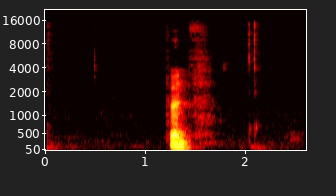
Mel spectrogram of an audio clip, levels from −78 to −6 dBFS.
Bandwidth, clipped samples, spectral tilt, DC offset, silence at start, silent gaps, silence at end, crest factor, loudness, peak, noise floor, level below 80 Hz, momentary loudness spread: 16 kHz; under 0.1%; -7 dB/octave; under 0.1%; 1.25 s; none; 1.05 s; 24 dB; -23 LUFS; -6 dBFS; -69 dBFS; -60 dBFS; 24 LU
